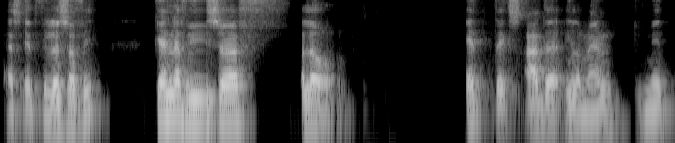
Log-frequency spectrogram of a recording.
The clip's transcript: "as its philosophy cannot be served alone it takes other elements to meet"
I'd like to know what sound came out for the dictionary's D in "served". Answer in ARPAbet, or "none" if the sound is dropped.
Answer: none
